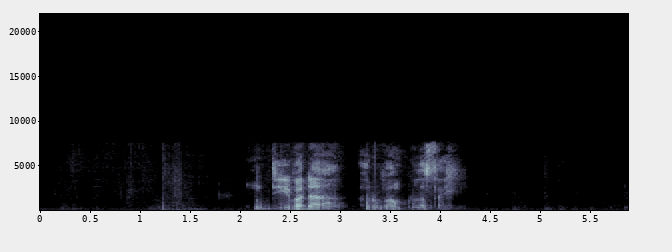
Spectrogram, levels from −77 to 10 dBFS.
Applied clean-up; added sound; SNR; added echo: neural separator model SepFormer DNS4.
